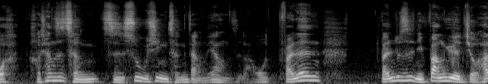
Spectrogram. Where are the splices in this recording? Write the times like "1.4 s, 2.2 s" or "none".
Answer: none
